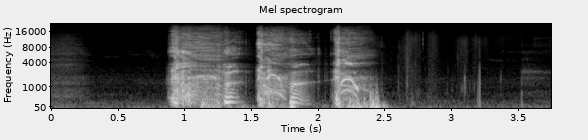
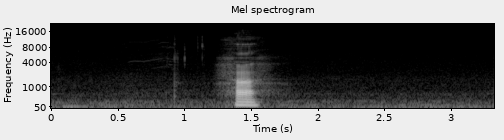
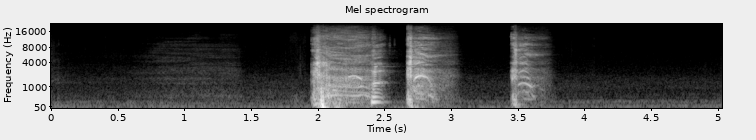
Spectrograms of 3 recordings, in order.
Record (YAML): cough_length: 3.8 s
cough_amplitude: 10375
cough_signal_mean_std_ratio: 0.45
exhalation_length: 3.3 s
exhalation_amplitude: 4702
exhalation_signal_mean_std_ratio: 0.2
three_cough_length: 5.0 s
three_cough_amplitude: 32768
three_cough_signal_mean_std_ratio: 0.27
survey_phase: alpha (2021-03-01 to 2021-08-12)
age: 18-44
gender: Male
wearing_mask: 'No'
symptom_cough_any: true
symptom_new_continuous_cough: true
symptom_shortness_of_breath: true
symptom_abdominal_pain: true
symptom_diarrhoea: true
symptom_fatigue: true
symptom_fever_high_temperature: true
symptom_headache: true
symptom_change_to_sense_of_smell_or_taste: true
symptom_loss_of_taste: true
symptom_onset: 2 days
smoker_status: Current smoker (1 to 10 cigarettes per day)
respiratory_condition_asthma: false
respiratory_condition_other: false
recruitment_source: Test and Trace
submission_delay: 1 day
covid_test_result: Positive
covid_test_method: RT-qPCR
covid_ct_value: 19.7
covid_ct_gene: ORF1ab gene
covid_ct_mean: 20.6
covid_viral_load: 180000 copies/ml
covid_viral_load_category: Low viral load (10K-1M copies/ml)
